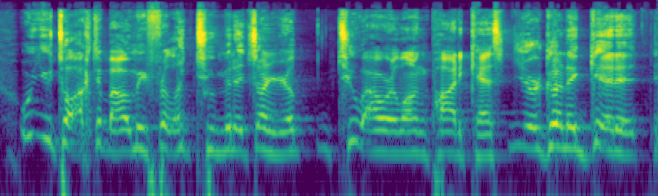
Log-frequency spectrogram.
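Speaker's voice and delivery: wounded, offended, indignant, upset complaining. On a podcast, imagining a man's reply to being discussed, mock-upset rant. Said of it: "gonna get upset about us talking about him".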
